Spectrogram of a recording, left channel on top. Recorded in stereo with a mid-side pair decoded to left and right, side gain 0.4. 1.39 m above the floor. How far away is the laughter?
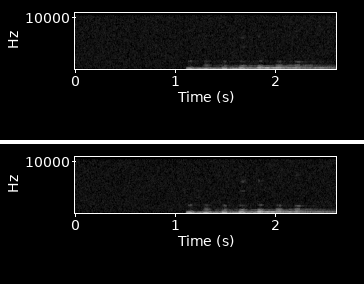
About 2 m.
